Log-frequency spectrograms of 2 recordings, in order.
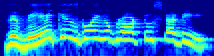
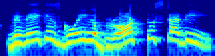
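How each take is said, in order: First: It sounds incredulous, stressing Vivek. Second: It sounds admiring, full of awe.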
